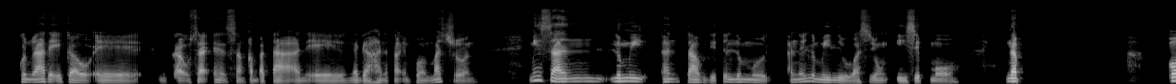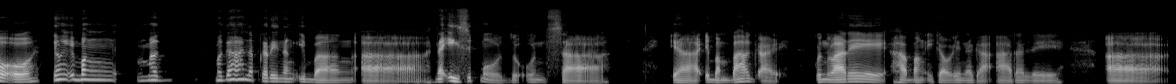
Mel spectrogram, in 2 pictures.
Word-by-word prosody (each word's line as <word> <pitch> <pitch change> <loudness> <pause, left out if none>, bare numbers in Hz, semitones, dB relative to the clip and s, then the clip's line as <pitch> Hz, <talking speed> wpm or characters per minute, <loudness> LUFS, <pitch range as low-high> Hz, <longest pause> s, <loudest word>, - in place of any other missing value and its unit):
kunwari 120 -2 0
ikaw 100 -2 -2
eh, 95 -2 -5 0.3
'kaw - - -1
sa - - +1
isang - - -7
kabataan 95 - -1
eh 90 -1 -4
naghahanap 100 -1 -5
ng - - -12
impormasyon, 95 +7 -6 0.5
minsan 140 -8 +4 0.4
lumi 145 -1 0 0.2
anong 130 +1 -4
tawag 110 -2 +1
dito 95 - -6
lumul 110 -3 -5 0.2
lumiliwas 110 -8 -4
'yong 100 -1 -6
isip 95 -3 -2
mo 80 +6 -5 0.5
nap - - +9 1.5
Oo 125 -7 +8 0.2
yung 230 - +4
ibang 220 -1 +4 0.4
mag 195 +3 +2 0.6
maghahanap 220 +1 +3
ka 155 - +1
rin 145 -1 +3
ng 130 - -8
ibang 100 -4 0
ah, 85 0 +1
naisip 140 +3 +5
mo 100 -3 -3
doon 105 +2 -9
sa, - - +1 0.7
kaya 95 -3 +3
ibang 95 -2 0
bagay. 115 - +2 0.4
Kunware 115 0 +5
habang 100 -1 0
ikaw 95 -1 -2
ay 100 - -5
nag-aaral 90 +1 -4
eh, 90 +1 -6 0.4
ah, 85 -1 +1
105 Hz, 115 wpm, -27 LUFS, 95-135 Hz, 1.5 s, nap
